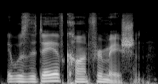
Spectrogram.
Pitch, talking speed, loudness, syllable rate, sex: 125 Hz, 225 wpm, -15 LUFS, 6.4 syllables/s, male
